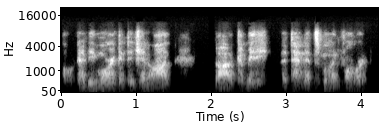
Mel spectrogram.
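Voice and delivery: steady unvoiced whisper into the mic. Real, not acted. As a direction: whisper the whole report, voice gone. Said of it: "Sorry, I have to whisper".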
